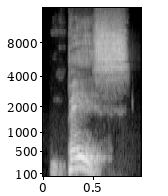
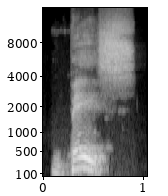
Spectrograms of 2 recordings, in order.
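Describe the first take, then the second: No difference in how they are said.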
